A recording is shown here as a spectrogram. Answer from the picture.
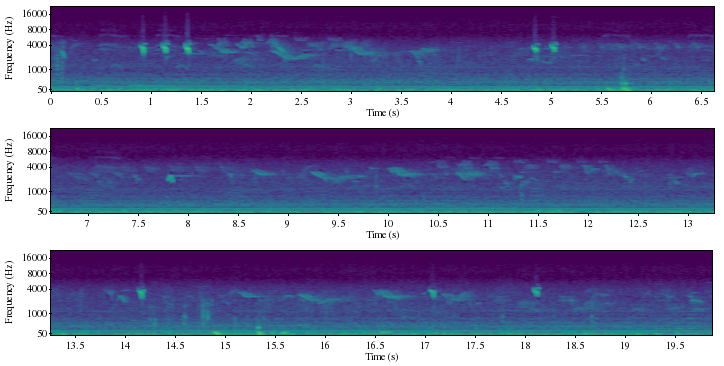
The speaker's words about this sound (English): Wild bird.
